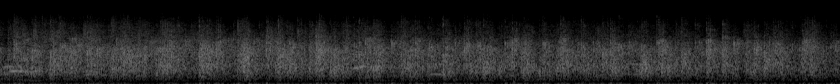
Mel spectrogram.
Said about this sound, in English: Clap those hands for Jesus.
